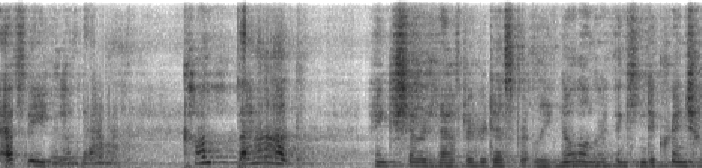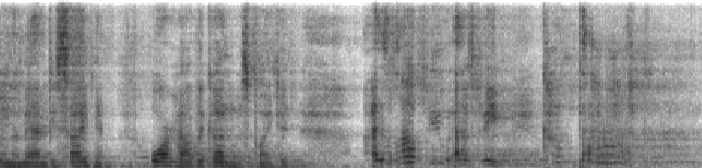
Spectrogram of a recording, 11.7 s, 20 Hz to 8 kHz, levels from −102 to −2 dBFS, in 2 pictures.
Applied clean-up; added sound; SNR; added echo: neural separator model SepFormer DNS4.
